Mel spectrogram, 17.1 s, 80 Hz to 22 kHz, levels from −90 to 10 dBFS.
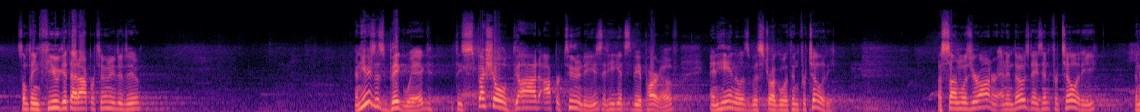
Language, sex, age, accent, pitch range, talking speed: English, male, 40-59, American, 150-205 Hz, 145 wpm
